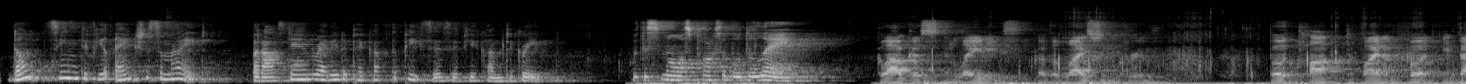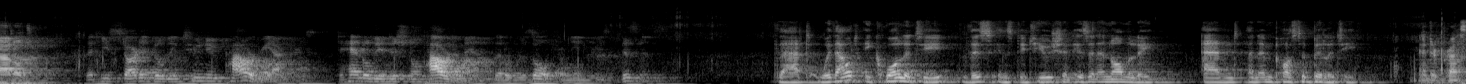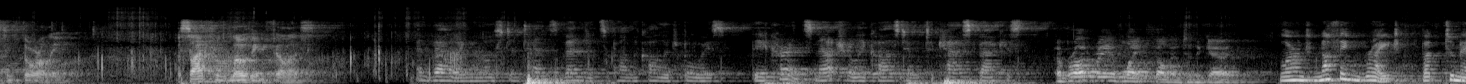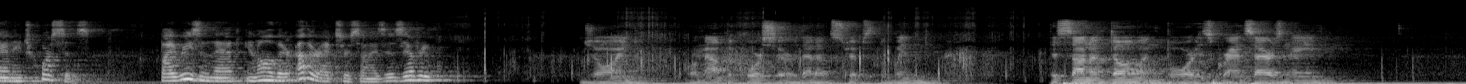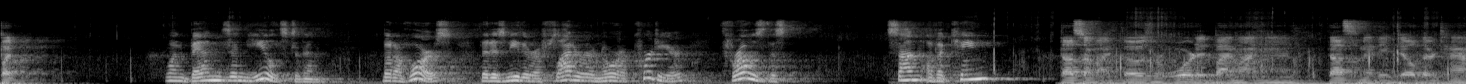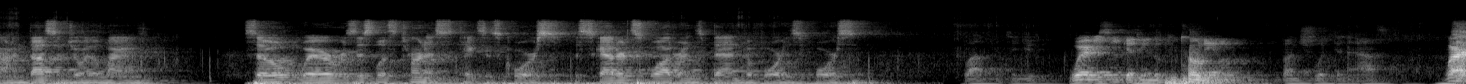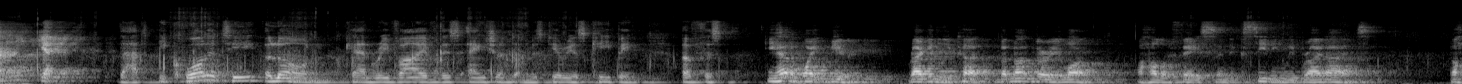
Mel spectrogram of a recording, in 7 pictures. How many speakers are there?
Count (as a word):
nine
